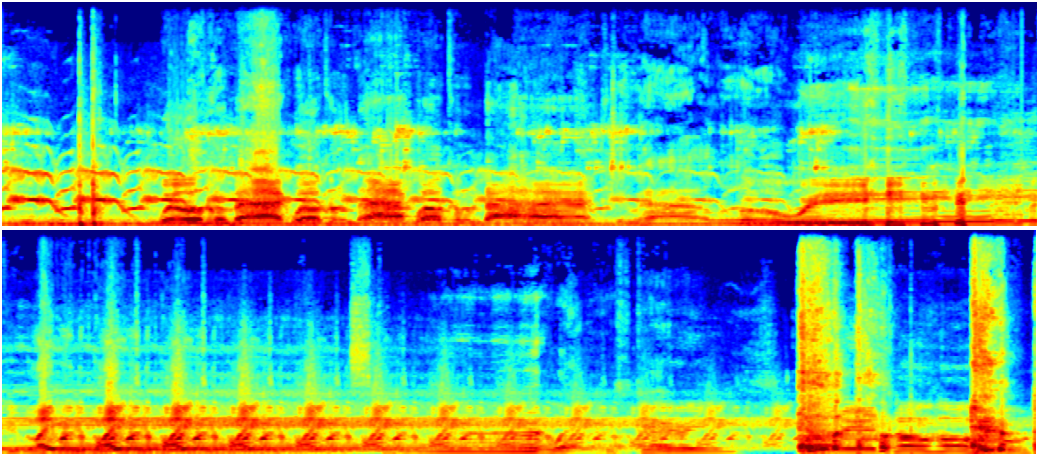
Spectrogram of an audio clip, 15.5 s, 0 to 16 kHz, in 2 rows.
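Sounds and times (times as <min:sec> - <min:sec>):
steady tonal humming background: 0:00.0 - 0:15.5
speech: 0:01.2 - 0:07.4, 0:08.0 - 0:13.3, 0:14.0 - 0:15.4
laughter: 0:03.7 - 0:13.2
person clearing their throat: 0:13.8 - 0:15.5
person coughing on pumpkin dust: 0:13.8 - 0:15.5.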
